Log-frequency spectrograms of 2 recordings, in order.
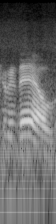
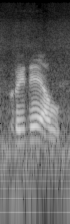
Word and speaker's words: Grinnell: All right, so it's pronounced like Renell, right, sir? Like Robert Renell.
